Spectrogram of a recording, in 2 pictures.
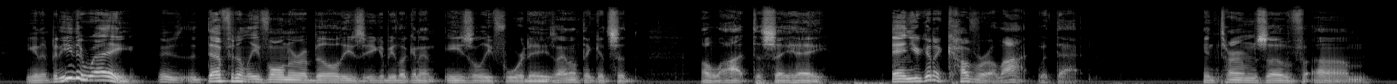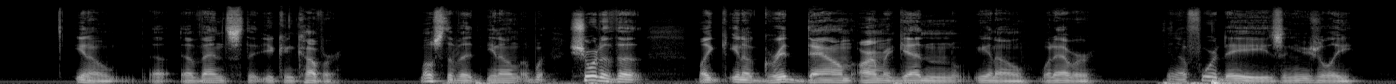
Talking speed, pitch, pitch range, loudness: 150 wpm, 95 Hz, 80-120 Hz, -24 LUFS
